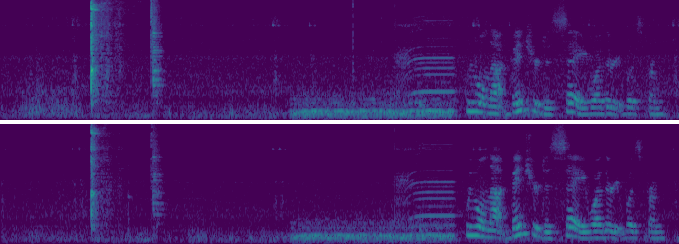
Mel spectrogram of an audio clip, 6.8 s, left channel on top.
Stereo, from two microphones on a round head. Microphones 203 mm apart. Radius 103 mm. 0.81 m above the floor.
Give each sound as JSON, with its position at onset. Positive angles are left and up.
{"t": 0.9, "sound": "breaking glass", "side_deg": 35, "distance_m": 0.7}
{"t": 2.9, "sound": "a phone buzzing", "side_deg": 0, "distance_m": 0.7}
{"t": 4.7, "sound": "a woman speaking", "side_deg": -65, "distance_m": 2.5}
